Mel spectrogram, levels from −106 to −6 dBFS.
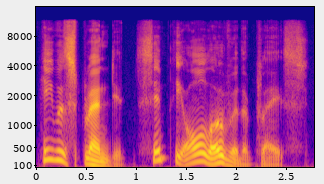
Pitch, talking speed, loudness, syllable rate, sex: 145 Hz, 170 wpm, -18 LUFS, 4.6 syllables/s, male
